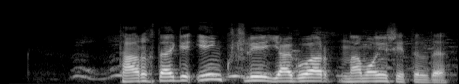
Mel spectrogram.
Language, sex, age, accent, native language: Uzbek, male, 35+, Qashqadaryo, Uzbek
